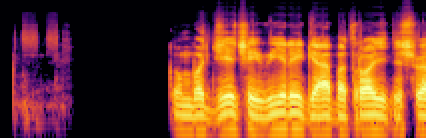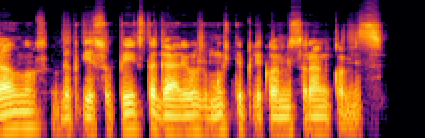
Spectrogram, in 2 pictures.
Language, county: Lithuanian, Alytus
